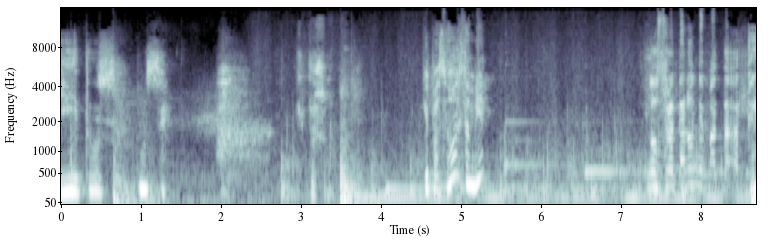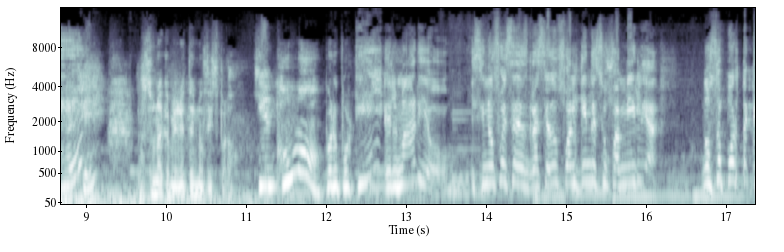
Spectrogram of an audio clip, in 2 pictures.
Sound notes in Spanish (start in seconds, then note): 3.4 Ruido al abrir la puerta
